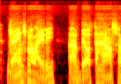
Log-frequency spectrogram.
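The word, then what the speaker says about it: Melady: So it's sounds like my lady depends on how you pronounce it, but it's James Mady uh built the house in approximately 1870.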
